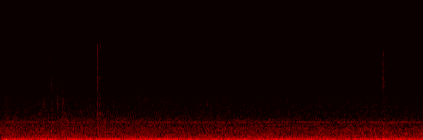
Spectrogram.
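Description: Quiet room background: a steady low hum with a faint hiss, broken only by a couple of faint ticks, about a second in and near the end.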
